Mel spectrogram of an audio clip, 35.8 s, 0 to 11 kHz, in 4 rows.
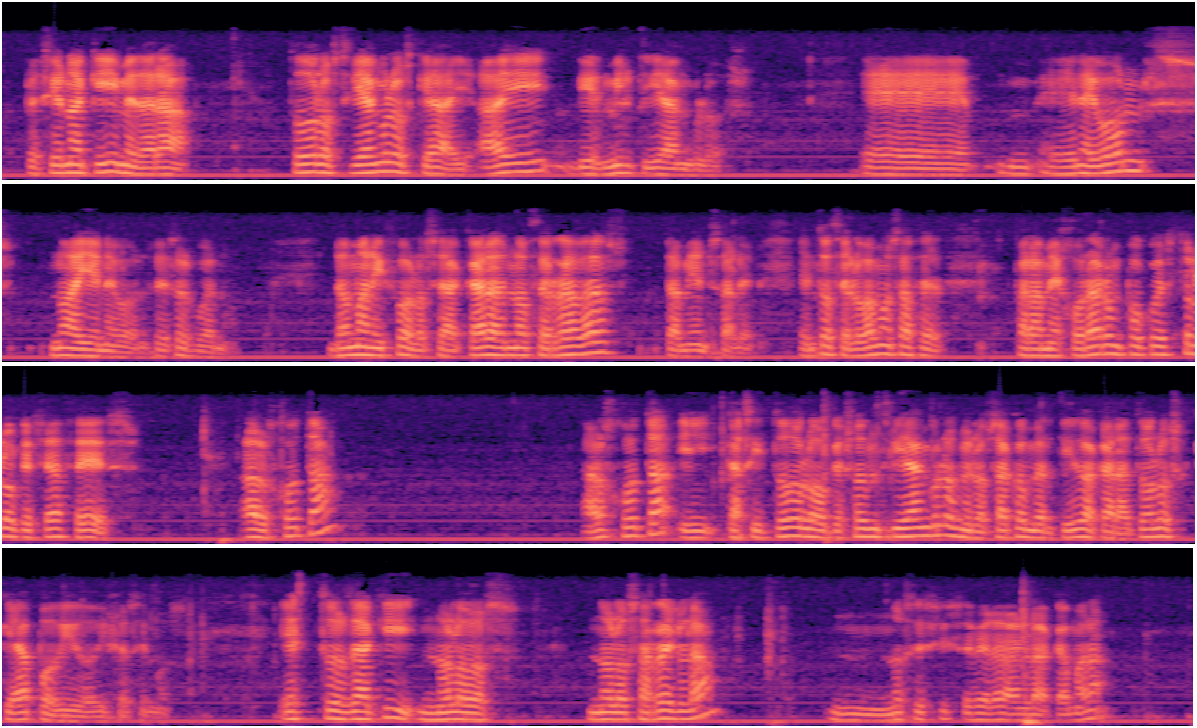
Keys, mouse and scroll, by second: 0.1-2.0 drag, 2.0-14.5 middle drag, 17.2-20.1 middle drag, 22.1 alt+j, 22.8 middle click, 23.3 middle click, 23.4 middle click, 23.6-30.6 middle drag, 30.7-31.7 middle drag, 31.7 right click, 32.2 z, 32.6 z, 34.6 KP_Decimal, 35.2-35.7 middle drag.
